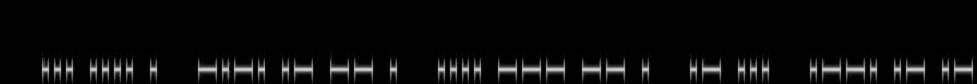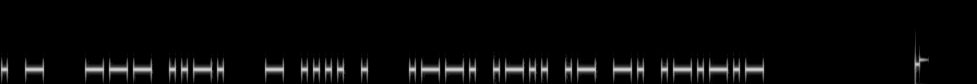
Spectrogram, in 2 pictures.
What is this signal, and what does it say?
Morse code, heard as a keyed tone, about 21 wpm, 700 Hz. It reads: SHE CAME HOME AS PART OF THE PLAN.
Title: Sentences with 4-Word Phrases - 20wpm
